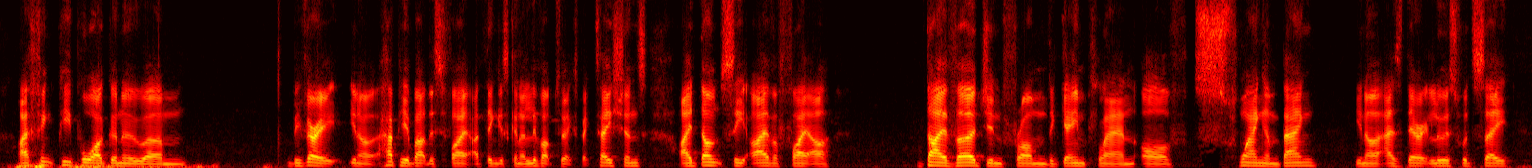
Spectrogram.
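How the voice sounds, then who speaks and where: A man with a London accent speaks at a moderate pace and medium pitch in a bright, sharp tone with fairly even intonation. The sound is dry and close with no echo, a very clean recording against a silent background. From London, England. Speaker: sports betting podcast host. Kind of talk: casual podcast analysis. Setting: outdoors.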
